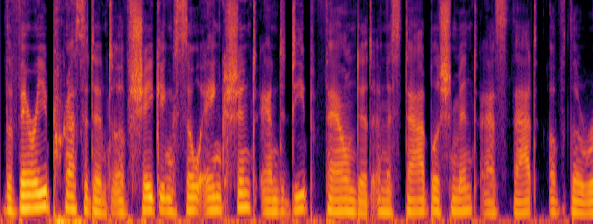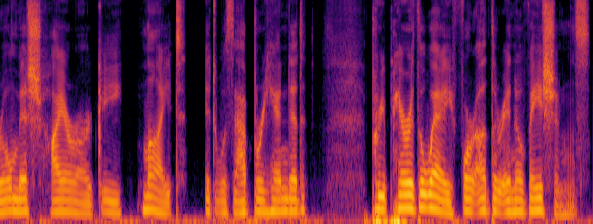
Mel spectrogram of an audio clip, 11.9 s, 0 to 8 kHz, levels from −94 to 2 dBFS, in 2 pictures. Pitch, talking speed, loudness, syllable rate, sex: 110 Hz, 140 wpm, -20 LUFS, 4.6 syllables/s, male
